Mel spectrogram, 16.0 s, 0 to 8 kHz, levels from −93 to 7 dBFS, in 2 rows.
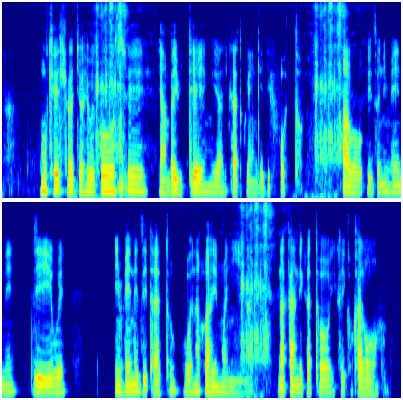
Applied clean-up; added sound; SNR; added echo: none; Writing; 16 dB; none.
